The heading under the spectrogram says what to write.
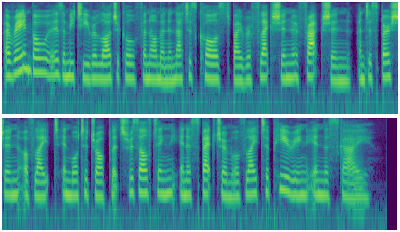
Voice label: speaker, en GB; piper voices; vctk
